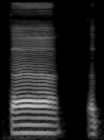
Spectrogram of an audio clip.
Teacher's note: মুখ বুজায় ধরে রাখলে ভেজা জায়গা যেটা আসে ওইটাই বা উচ্চারণের স্থান। এরপর তা, জিহ্বার আগা সামনের উপরে দুই দাঁতের গোড়ার সঙ্গে লাগে।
